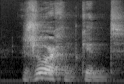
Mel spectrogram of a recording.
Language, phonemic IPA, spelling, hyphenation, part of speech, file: Dutch, /ˈzɔr.ɣə(n)ˌkɪnt/, zorgenkind, zor‧gen‧kind, noun, Nl-zorgenkind.ogg
- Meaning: 1. a problem child, troubled and/or troublesome youngster or offspring 2. any source of grave/regular worries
